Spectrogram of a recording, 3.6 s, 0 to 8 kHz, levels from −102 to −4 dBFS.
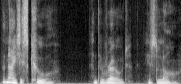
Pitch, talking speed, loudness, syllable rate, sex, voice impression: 150 Hz, 150 wpm, -18 LUFS, 3.6 syllables/s, male, masculine, slightly old, slightly refreshing, sincere, calm, elegant, kind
